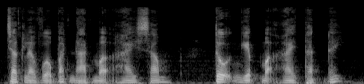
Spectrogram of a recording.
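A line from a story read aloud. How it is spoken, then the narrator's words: Muttering. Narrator (Vietnamese): Sen miệng không quên lẩm bẩm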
